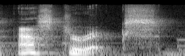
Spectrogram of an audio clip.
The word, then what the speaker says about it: asterisk: Another example from English, we have the word asterisk, which refers to this little star-looking symbol. Oh wait, not that one, this one. Some people pronounce it as asterix.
